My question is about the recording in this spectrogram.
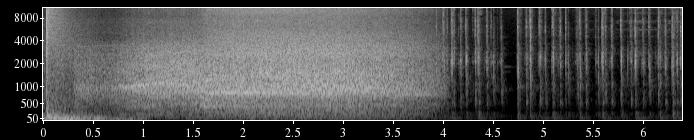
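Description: A loud rush of noise swells and dies away over about four seconds, then a quick run of keyboard typing clicks, the sound effect of caption text being typed out.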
